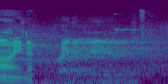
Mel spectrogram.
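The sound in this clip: A basketball is dribbled before a free throw at a women's college game, Oregon State against Seattle University. Low thuds of the bounce follow a brief voice and sound over a soft, steady background.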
